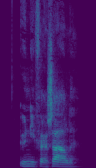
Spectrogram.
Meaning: universal
- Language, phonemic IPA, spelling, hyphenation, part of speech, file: Dutch, /ˌynivɛrˈzalə/, universale, uni‧ver‧sa‧le, noun, Nl-universale.ogg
